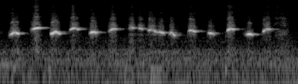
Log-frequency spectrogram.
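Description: A person whistles a quick, bouncy tune of about eighteen short clear notes in a steady rhythm, close and alone with no talking.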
